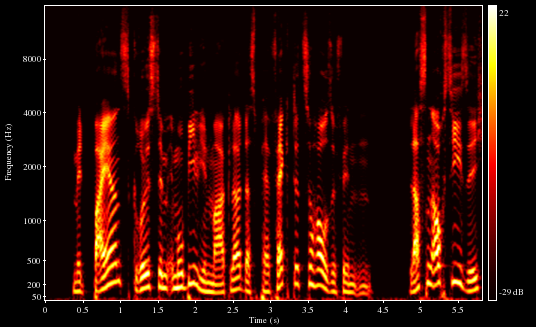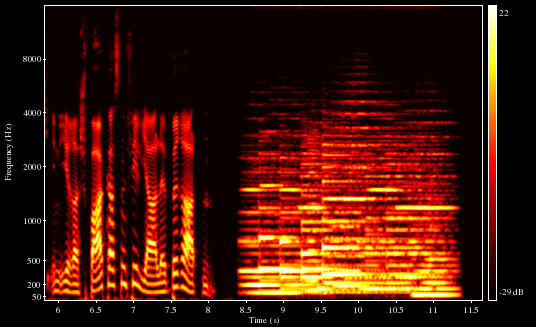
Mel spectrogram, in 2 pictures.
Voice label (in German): Werbung Reminder; Sparkasse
